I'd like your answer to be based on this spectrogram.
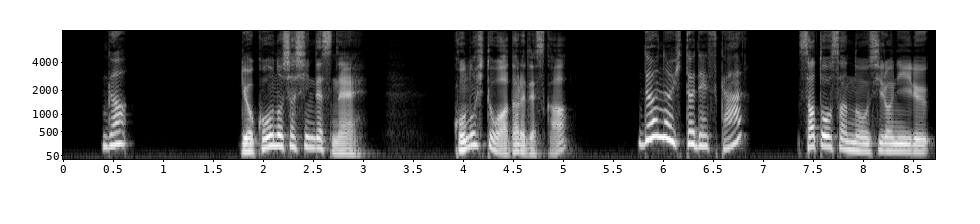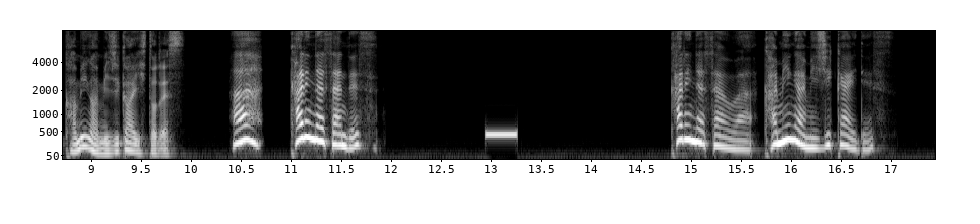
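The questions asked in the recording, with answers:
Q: カリナさんは髪が短いです。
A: ○(正しい)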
